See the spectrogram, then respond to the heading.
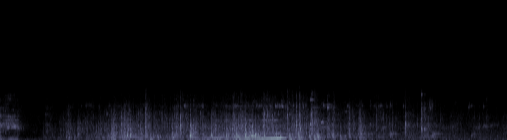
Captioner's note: carriage rattling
